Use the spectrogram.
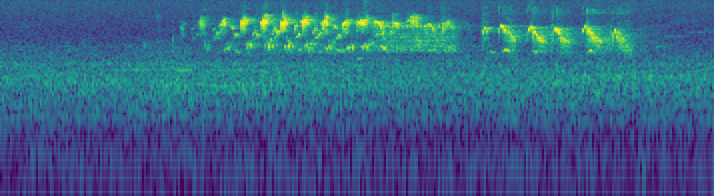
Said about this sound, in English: A lot of red-winged blackbirds here too.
